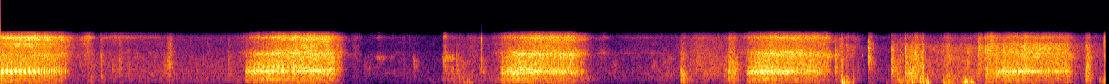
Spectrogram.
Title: Snoring Swede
